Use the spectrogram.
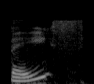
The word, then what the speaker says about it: bathe: Bathe, możemy się kąpać. Proszę zwrócić uwagę na dosyć trudną wymowę tego słowa.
